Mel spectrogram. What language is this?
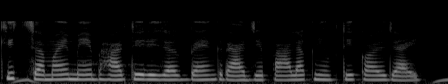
Maithili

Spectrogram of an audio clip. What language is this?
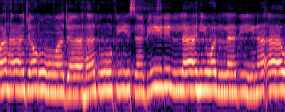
Arabic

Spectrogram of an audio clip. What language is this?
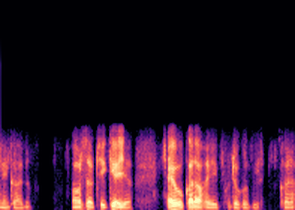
Maithili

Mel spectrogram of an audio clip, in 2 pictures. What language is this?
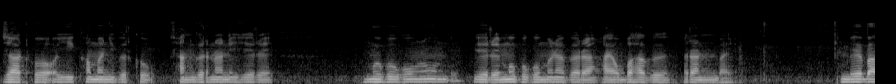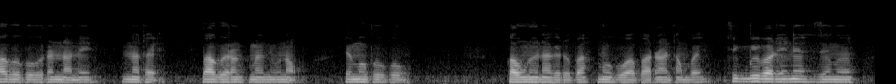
Bodo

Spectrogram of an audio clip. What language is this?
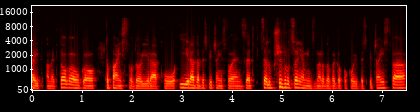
Polish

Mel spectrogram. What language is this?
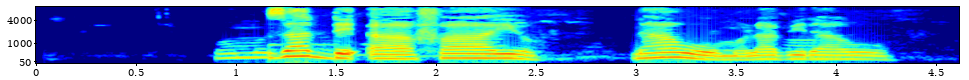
Ganda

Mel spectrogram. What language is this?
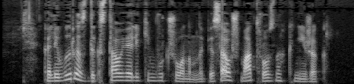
Belarusian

